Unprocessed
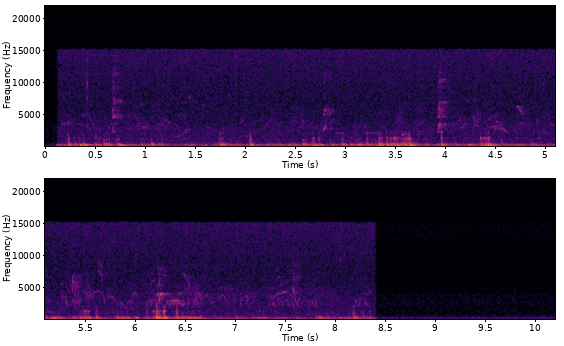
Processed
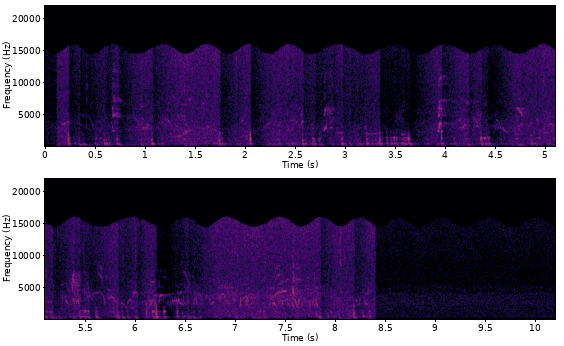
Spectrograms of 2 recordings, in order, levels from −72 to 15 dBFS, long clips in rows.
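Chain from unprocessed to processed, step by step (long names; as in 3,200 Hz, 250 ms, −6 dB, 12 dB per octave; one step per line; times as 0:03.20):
in parallel at −9 dB: dead-zone distortion −40.5 dBFS
on the sum: downward compressor 20 to 1, threshold −30 dBFS, peak gain reduction 20.5 dB
Bessel high-pass filter 620 Hz, order 8
tape wow and flutter 84 cents
level +3.5 dB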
